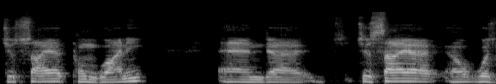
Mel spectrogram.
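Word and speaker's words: Josia Thugwane: And Josiah, sweet little man that he is, his name is pronounced Josia Thungwane.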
